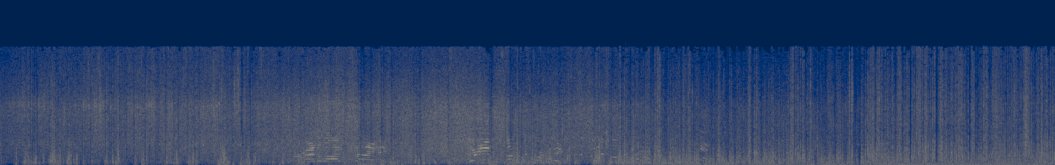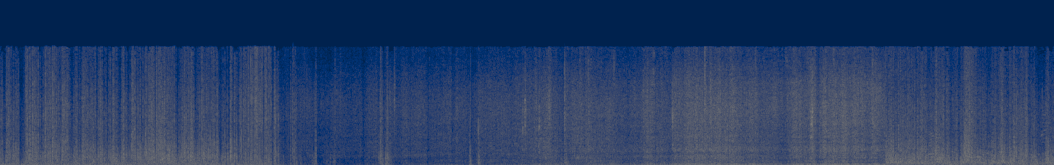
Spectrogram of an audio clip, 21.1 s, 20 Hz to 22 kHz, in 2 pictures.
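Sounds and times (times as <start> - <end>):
strong wind on microphone: 0.0 - 21.0.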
